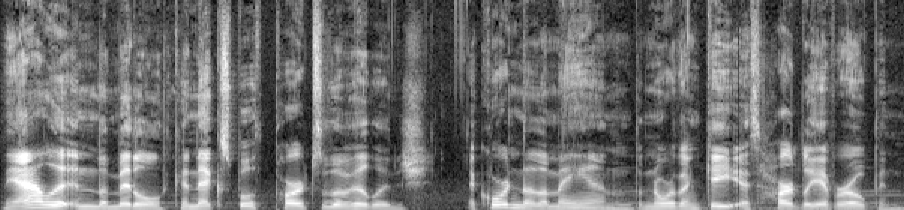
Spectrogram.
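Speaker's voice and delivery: ordinary delivery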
